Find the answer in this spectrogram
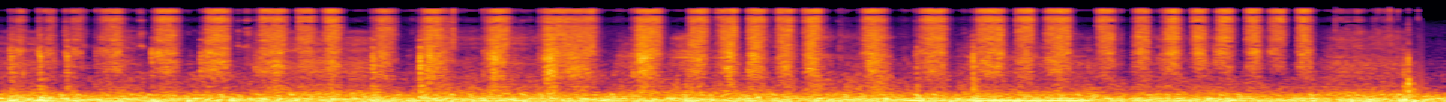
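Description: Oval paintbrush scrubbing thick white chalk paint onto a cutout pumpkin: faint, quick, scratchy brush strokes, about three a second.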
